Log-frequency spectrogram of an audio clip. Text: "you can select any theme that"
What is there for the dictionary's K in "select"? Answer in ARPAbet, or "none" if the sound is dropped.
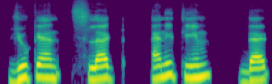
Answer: none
